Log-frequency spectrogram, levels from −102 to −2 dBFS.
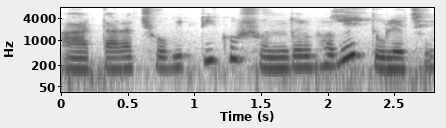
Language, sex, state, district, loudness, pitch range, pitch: Bengali, female, West Bengal, Jalpaiguri, -38 LUFS, 160-195 Hz, 170 Hz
